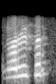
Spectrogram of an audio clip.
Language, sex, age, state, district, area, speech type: Kannada, female, 45-60, Karnataka, Vijayapura, rural, conversation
